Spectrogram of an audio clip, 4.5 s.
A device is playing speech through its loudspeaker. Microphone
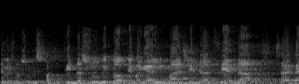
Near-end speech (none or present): none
